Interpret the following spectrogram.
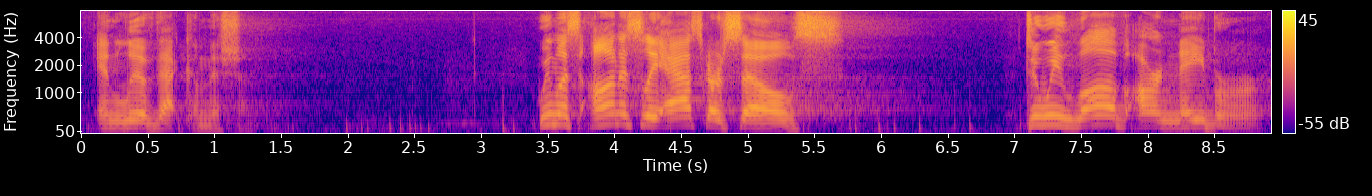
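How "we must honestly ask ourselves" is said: ordinary talk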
